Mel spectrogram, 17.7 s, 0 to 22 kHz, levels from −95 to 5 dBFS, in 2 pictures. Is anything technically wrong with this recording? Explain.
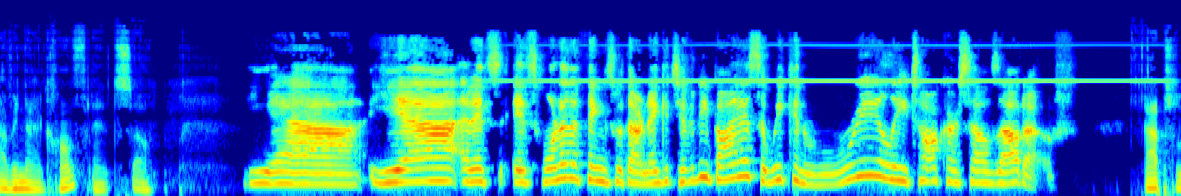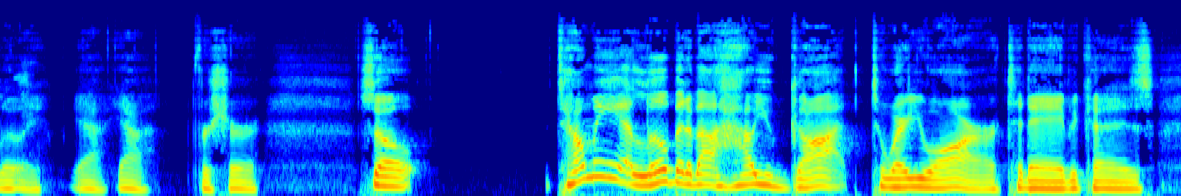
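Yes. A feedback whistle runs from 3.54 to 8.88 s, between "yeah yeah and" and "yeah yeah for sure": a faint 4.7 kHz tone that swells and fades slowly, likely a speaker-to-microphone loop held just short of runaway, so it never swells into a howl.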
